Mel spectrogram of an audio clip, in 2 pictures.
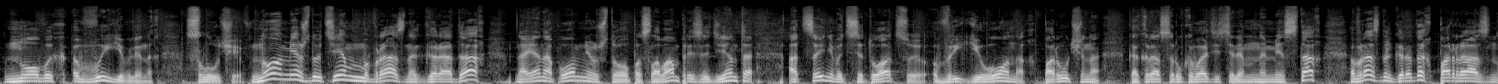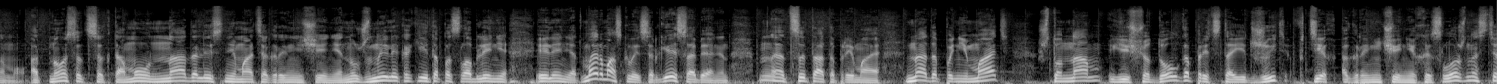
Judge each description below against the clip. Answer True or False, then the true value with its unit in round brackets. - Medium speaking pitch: False (125 Hz)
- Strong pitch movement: True (6.1 semitones)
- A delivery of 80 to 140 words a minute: True (125 wpm)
